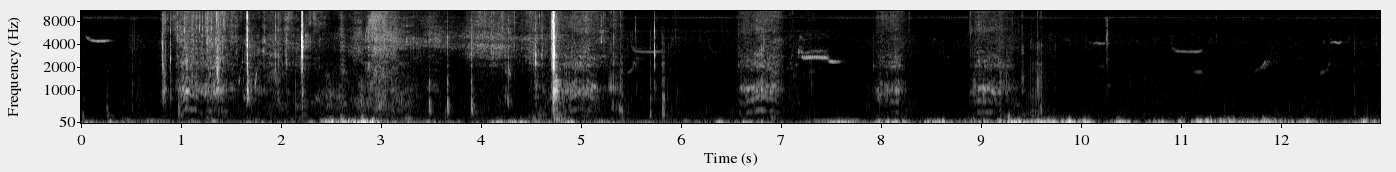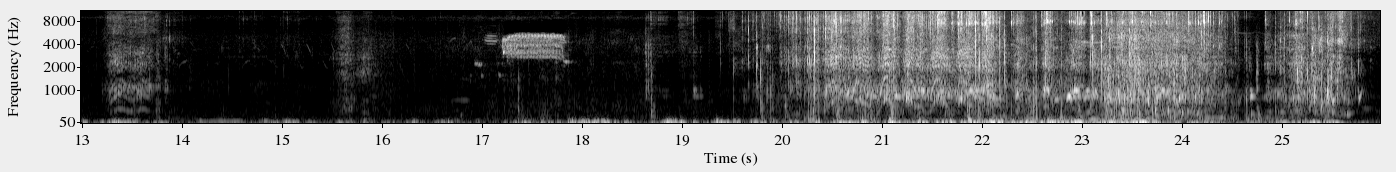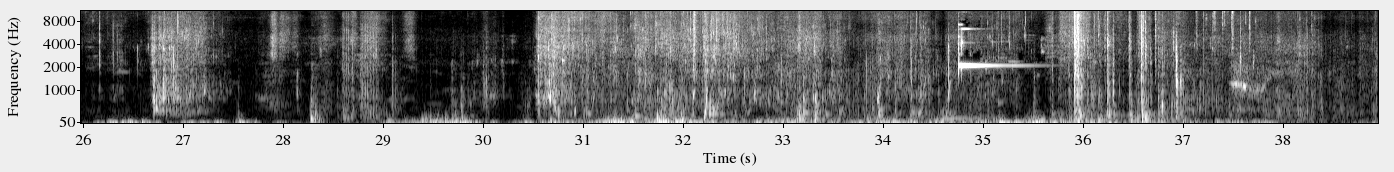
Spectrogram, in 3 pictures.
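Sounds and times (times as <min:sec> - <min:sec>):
fishing reel clicks: 0:00.8 - 0:02.5, 0:19.5 - 0:26.5
bird chirping: 0:16.7 - 0:17.9
water splashing and trickling: 0:19.4 - 0:38.9.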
